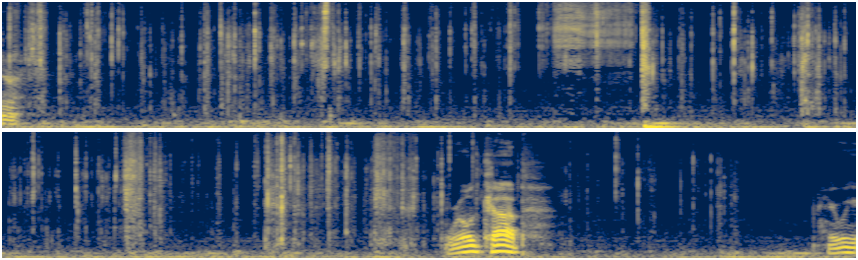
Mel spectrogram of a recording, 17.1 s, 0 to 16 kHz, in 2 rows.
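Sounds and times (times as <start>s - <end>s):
wrapper tearing rip: 0.0s - 13.6s
card pack wrapper crinkling: 0.0s - 16.0s.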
